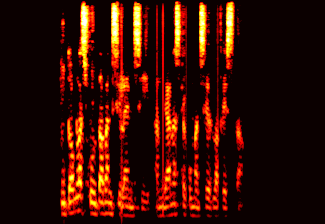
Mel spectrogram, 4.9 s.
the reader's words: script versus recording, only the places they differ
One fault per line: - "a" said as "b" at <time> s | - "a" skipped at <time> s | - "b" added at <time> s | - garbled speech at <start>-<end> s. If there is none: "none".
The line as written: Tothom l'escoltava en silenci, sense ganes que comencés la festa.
- "sense" said as "amb" at 2.4 s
